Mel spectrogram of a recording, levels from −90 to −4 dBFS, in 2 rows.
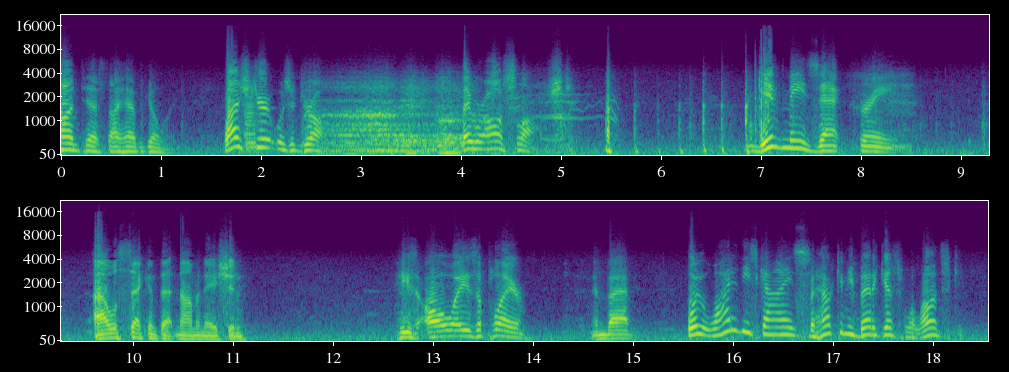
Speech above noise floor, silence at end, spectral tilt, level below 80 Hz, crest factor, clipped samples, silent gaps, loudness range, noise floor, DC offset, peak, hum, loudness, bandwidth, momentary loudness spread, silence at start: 20 dB; 0 s; -8 dB/octave; -40 dBFS; 20 dB; under 0.1%; none; 2 LU; -38 dBFS; under 0.1%; 0 dBFS; none; -19 LUFS; 10 kHz; 23 LU; 0 s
